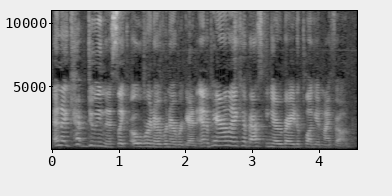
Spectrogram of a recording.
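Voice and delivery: ordinary talk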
